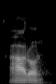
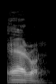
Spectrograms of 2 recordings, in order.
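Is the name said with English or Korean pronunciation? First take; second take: Korean; English. First: The name is said with Korean pronunciation. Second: The name is said with English pronunciation.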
